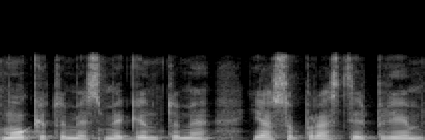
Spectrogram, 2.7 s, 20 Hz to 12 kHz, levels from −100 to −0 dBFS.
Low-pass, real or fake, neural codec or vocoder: 7.2 kHz; real; none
